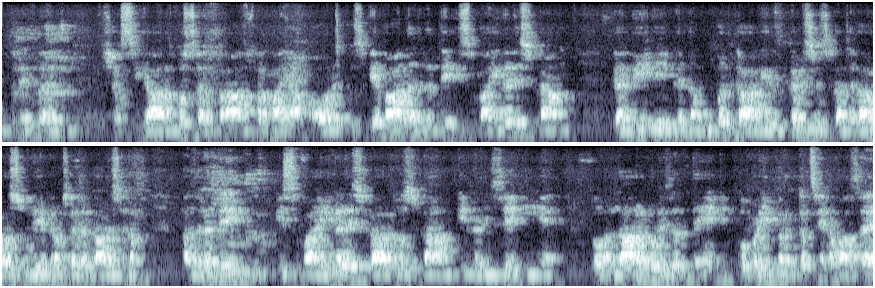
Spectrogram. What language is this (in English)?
Urdu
